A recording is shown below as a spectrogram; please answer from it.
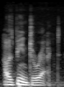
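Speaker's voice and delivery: ordinary talk, nothing marked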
